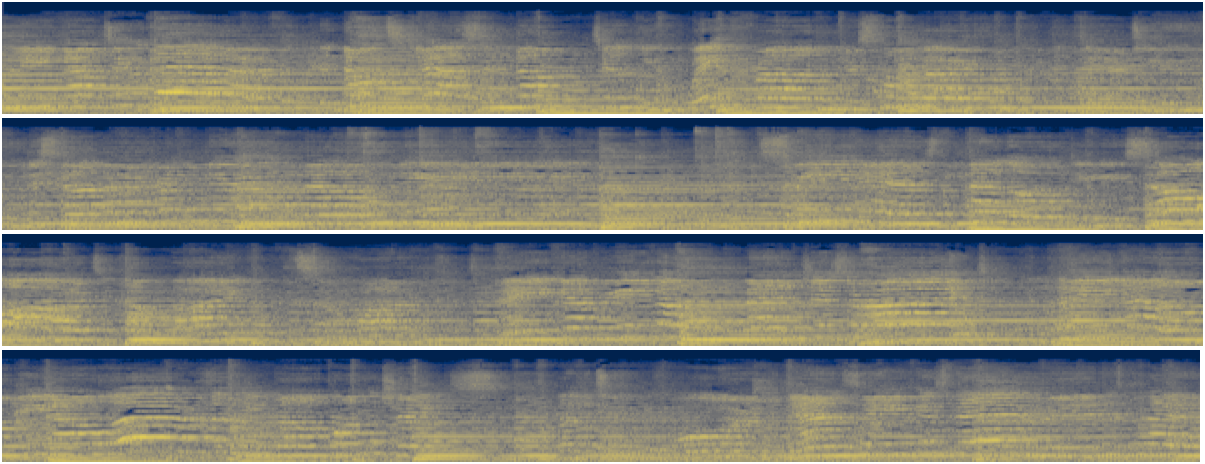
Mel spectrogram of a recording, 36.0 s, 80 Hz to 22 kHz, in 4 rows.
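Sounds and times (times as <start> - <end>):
acoustic guitars: 0.0 - 36.0
woman singing: 0.0 - 36.0.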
